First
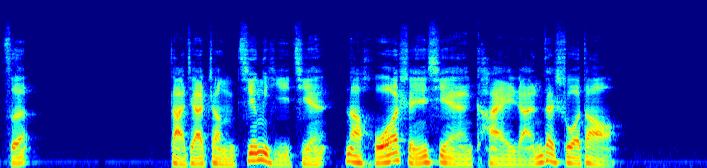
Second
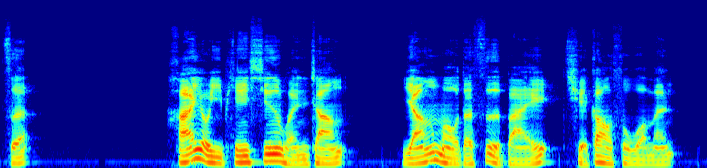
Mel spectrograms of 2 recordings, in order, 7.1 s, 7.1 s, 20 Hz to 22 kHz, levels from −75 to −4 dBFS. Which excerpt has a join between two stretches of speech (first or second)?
first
